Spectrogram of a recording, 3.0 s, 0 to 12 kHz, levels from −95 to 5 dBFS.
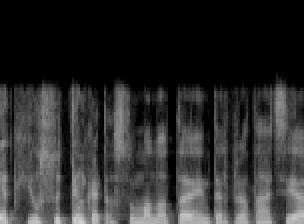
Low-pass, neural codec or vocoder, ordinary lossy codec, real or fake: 7.2 kHz; none; Opus, 64 kbps; real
